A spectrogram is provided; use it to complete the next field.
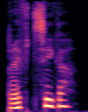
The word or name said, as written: driftssikker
